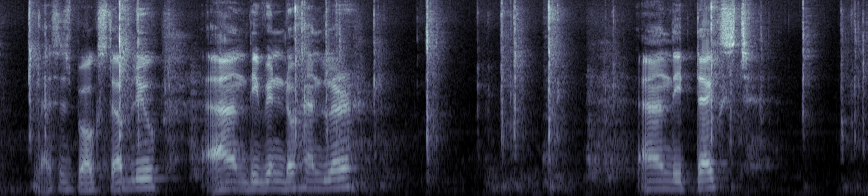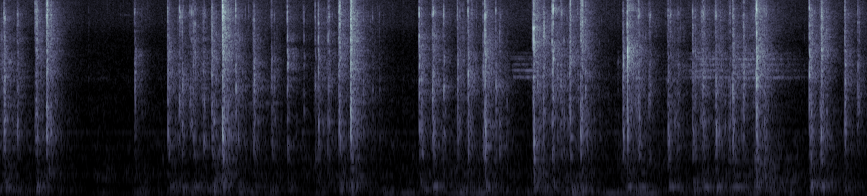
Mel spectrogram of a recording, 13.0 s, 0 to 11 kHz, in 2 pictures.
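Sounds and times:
typing on a keyboard: 2.2s - 4.3s, 5.3s - 13.0s.

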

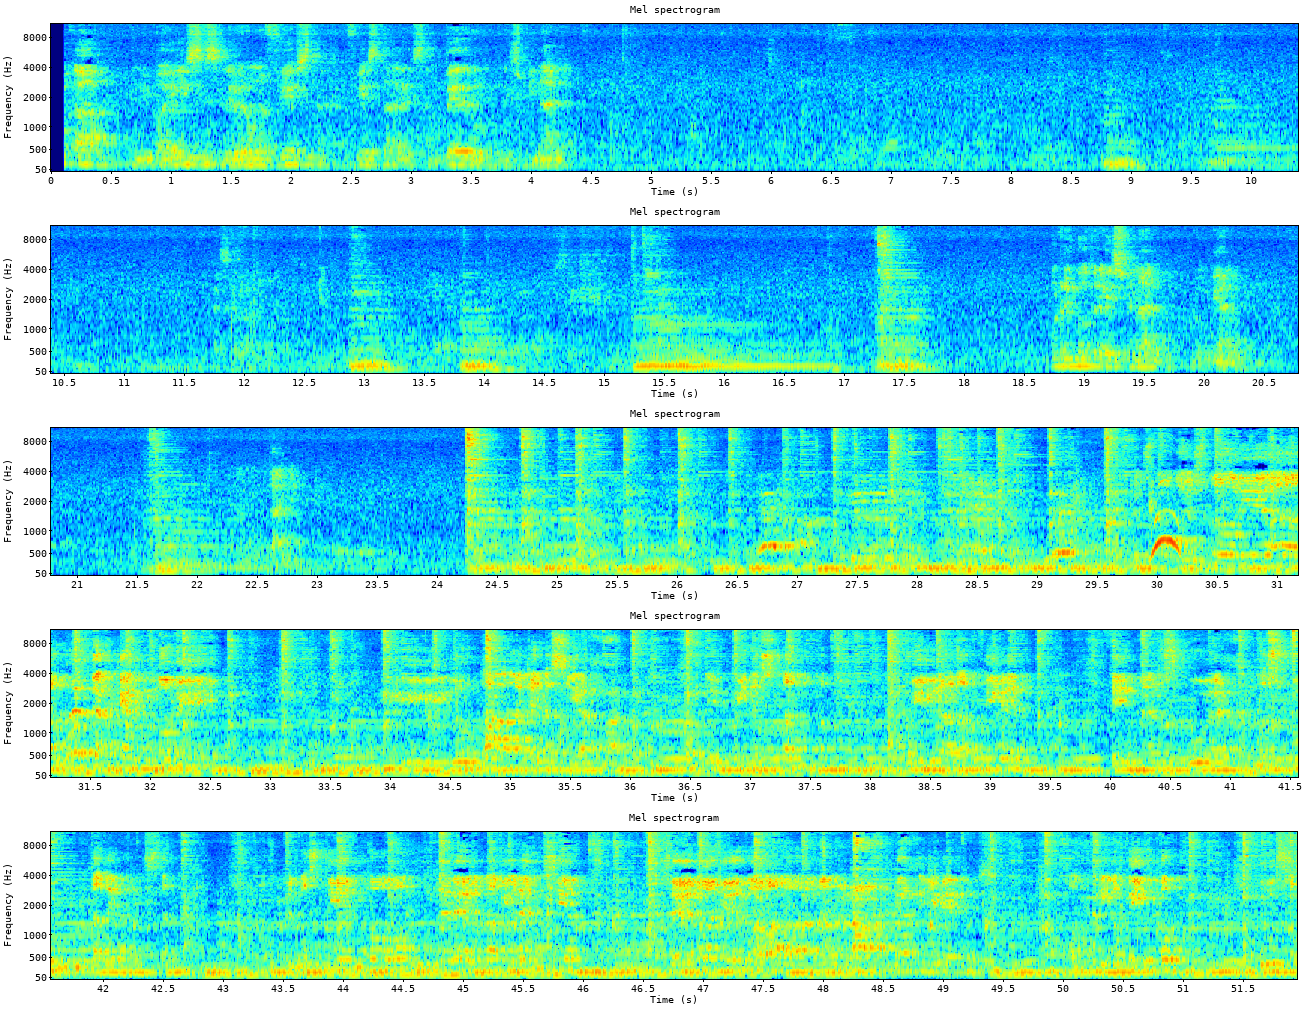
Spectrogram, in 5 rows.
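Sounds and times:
acoustic guitar strumming chords: 8.6s - 14.4s, 15.1s - 18.2s, 21.5s - 22.6s, 23.5s - 51.9s.

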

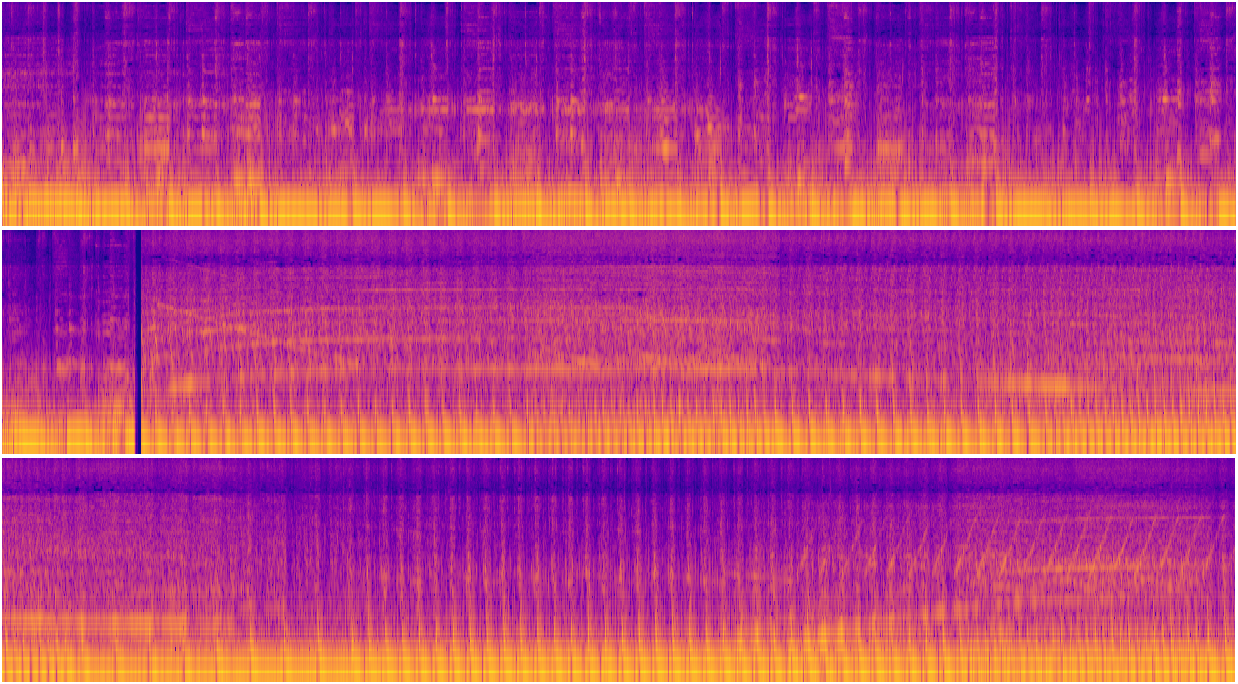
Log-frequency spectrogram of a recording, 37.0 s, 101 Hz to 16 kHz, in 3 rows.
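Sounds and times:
electronic dance music: 0.0s - 37.0s
sliding synth tones: 31.1s - 37.0s.

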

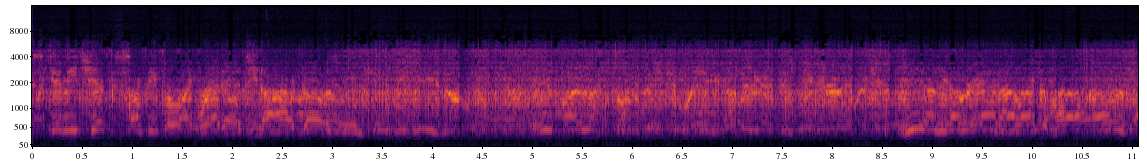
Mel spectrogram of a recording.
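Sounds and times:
man's voice over radio speaker: 0.0s - 11.0s
radio band noise hiss: 0.0s - 11.0s.

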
